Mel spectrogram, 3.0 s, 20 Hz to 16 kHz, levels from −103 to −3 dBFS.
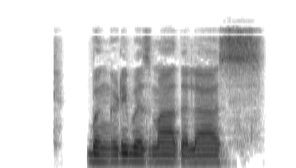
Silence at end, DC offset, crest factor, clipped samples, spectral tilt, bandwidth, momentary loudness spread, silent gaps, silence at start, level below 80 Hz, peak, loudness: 0.35 s; under 0.1%; 18 dB; under 0.1%; -4 dB/octave; 9.6 kHz; 8 LU; 0.65-0.87 s; 0.55 s; -74 dBFS; -10 dBFS; -26 LUFS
